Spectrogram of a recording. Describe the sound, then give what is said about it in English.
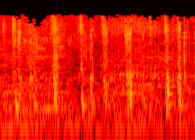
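Horses' hooves clip-clop in a steady trot as a team of bay mares draws a carriage, many quick hoof strikes set against a faint, constant background noise. “Our two bonny bay mares gleamed like shot silk in the sunshine as they drew abreast of Sir John's four splendid coal-black horses waiting for the start.”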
